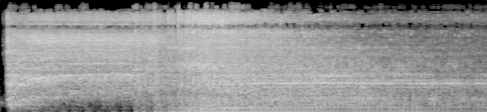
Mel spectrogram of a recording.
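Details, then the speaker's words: Toro Grandstand mower engine started after oil and oil filter change with fresh oil; brief crank, catches cleanly and settles into smooth even idle, no knocks or misses, healthy start. "So we should be all set. I'll turn it on and let it run for a little bit."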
